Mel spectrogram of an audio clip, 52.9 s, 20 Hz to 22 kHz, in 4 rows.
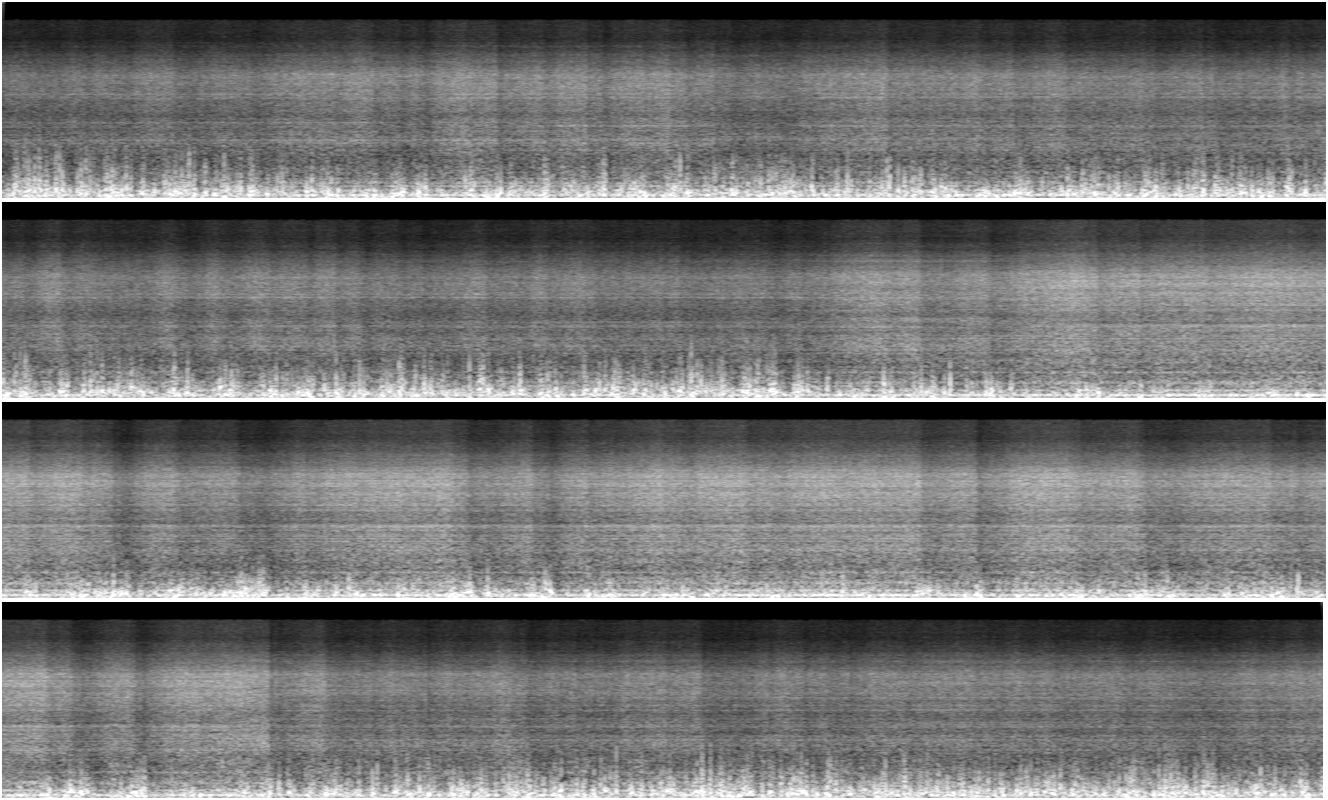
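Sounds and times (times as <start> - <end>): motorcycle engine droning: 0.0 - 52.9
wind rushing over microphone: 0.0 - 52.9.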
